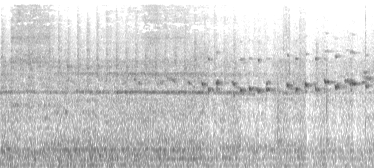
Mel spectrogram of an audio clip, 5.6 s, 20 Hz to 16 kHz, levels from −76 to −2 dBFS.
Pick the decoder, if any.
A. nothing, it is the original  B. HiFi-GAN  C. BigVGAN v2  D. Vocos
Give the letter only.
D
